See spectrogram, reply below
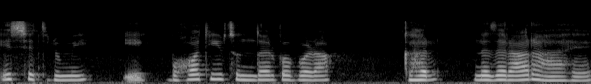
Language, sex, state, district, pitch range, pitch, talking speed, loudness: Hindi, female, Uttar Pradesh, Ghazipur, 200-215 Hz, 205 Hz, 140 wpm, -25 LUFS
